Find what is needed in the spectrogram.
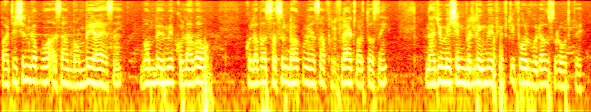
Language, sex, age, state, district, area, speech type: Sindhi, male, 60+, Delhi, South Delhi, urban, spontaneous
